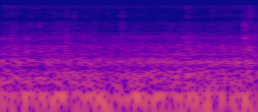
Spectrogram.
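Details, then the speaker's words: Wood-burning stove the customer thought was blocked, freshly lit with packed paper and the glass door shut. A soft, steady rushing roar with no puffing or pulsing as the fire draws strongly up into the flue pipe. "Listen to that roaring. Can you hear that?"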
